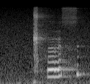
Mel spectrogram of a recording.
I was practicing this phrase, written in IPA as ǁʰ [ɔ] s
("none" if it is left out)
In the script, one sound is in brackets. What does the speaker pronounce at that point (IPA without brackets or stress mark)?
ə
